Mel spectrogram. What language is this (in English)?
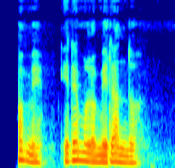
Galician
